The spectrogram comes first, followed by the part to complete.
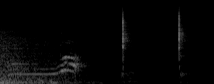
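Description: Two sharp, evenly spaced clicks about half a second apart, in the second half: a drummer's drumstick count-in before the band comes in. Before them, an intro swoosh fades out and there is a brief voice-like sound.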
